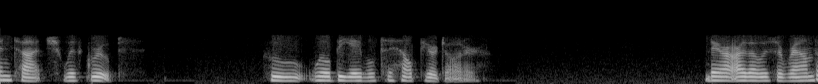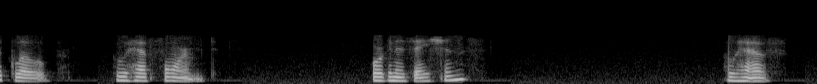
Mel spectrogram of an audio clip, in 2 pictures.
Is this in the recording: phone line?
yes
